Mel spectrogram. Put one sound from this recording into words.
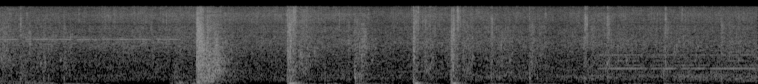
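Footsteps thud on soft dirt as someone runs.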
